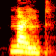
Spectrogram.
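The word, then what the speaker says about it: knight: अगला है नाइट और नाइट। दोनों का प्रोनाउंसिएशन सेम ही है। इसमें के साइलेंट रहता है।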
